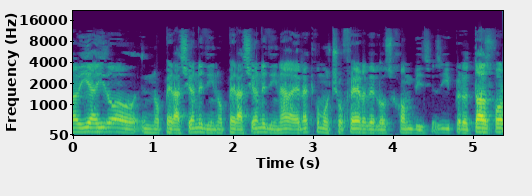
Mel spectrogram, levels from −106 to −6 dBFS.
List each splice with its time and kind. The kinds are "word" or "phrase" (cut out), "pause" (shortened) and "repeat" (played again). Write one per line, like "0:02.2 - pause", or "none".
0:01.8 - repeat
